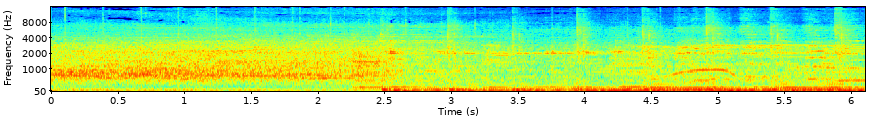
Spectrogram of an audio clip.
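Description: Large concert crowd cheering and whooping. About two and a half seconds in, the bass line and drum beat of a disco song come in under the cheering.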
